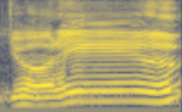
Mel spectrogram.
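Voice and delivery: loud drawn-out rising wail; imitated crying out. Retelling his breakdown before God, mock wailing cry. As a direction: wail the word, stretching it upward. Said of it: "ahí sí lloré".

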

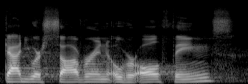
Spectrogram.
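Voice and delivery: ordinary talk

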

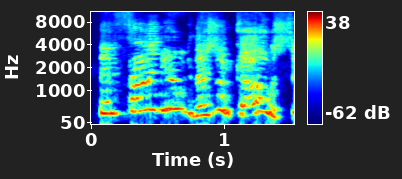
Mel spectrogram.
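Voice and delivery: pitched-way-up hysterical imitation; mock shriek. Roommate pointing out the ghost to his guest, mock shriek. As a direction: act out a frantic high shriek. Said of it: "he's like, shriek".

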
